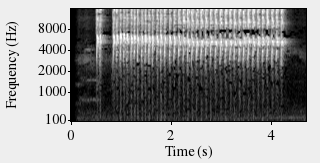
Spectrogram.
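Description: A bulbul fires off a fast, steady burst of bright, high, ringing notes for about three and a half seconds, each note sharp and crystal-clear.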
